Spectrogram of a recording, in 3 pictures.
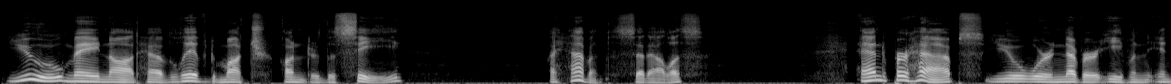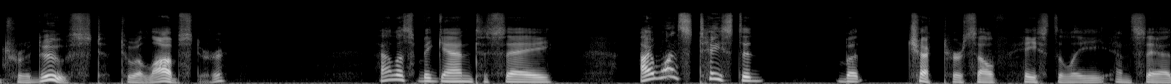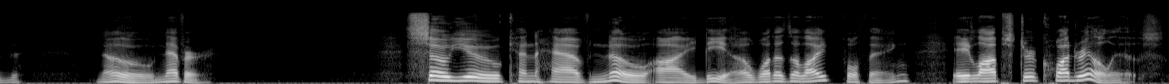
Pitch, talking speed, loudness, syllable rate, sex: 130 Hz, 85 wpm, -19 LUFS, 3.5 syllables/s, male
